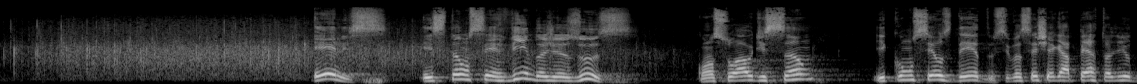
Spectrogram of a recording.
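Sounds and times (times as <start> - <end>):
audience applause: 0.0 - 6.9
speech: 3.1 - 6.4, 7.0 - 11.3.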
